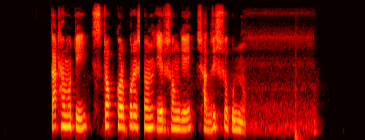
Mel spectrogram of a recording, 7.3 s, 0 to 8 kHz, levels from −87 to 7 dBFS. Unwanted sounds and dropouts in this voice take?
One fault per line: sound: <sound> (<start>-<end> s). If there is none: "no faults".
sound: dropout (2.8-2.9 s)
sound: thud (5.9-6.2 s)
